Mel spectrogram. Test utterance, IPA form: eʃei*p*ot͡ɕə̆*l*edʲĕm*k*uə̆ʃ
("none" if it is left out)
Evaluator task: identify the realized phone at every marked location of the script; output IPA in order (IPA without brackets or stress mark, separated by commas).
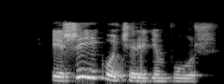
k, ɾ, p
